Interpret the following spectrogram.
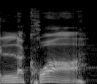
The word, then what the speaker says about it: La Croix: It is a La Croix.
